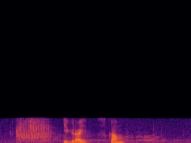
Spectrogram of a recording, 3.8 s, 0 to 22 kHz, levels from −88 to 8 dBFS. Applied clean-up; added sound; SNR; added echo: none; Livestock, farm animals, working animals; 9 dB; none.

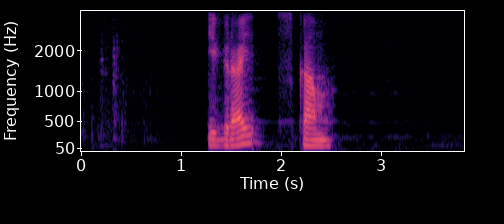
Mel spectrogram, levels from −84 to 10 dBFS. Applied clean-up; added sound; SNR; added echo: neural mask model RNNoise.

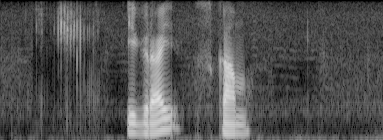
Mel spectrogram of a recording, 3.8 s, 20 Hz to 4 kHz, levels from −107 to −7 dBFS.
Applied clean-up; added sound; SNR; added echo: neural separator model SepFormer WHAM!.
